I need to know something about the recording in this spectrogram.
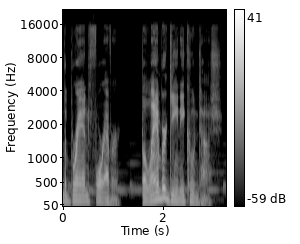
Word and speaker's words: Countach: It is pronounced Countach and simply means wow in Italian.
